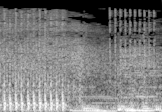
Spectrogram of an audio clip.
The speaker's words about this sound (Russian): Снова шквал автоматной стрельбы, потом гулко подствольный гранатомет.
